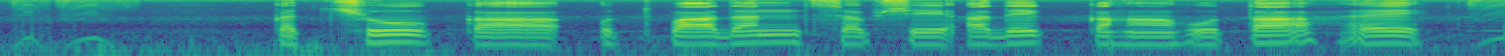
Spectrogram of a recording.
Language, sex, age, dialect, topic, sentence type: Hindi, male, 18-24, Kanauji Braj Bhasha, agriculture, statement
